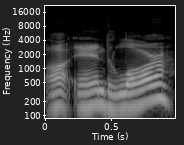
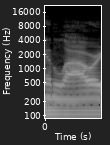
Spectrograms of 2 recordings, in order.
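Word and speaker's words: Andlauer: And Ryan Reynolds, Toronto billionaire Michael and Laura. Is that how you say his name? And Laura? And Lauer, yeah.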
